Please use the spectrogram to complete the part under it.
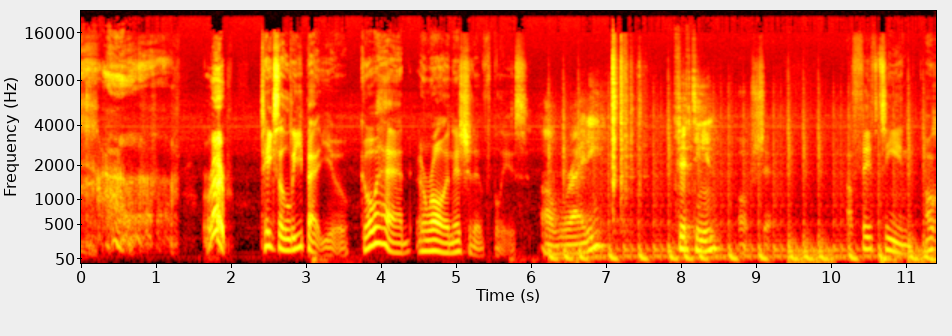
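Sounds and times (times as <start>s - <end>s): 
wolf snarling: 0.0s - 2.1s
speech: 0.4s - 1.1s, 1.7s - 9.4s, 10.2s - 11.4s.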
